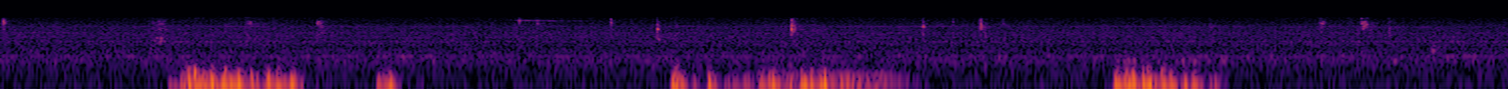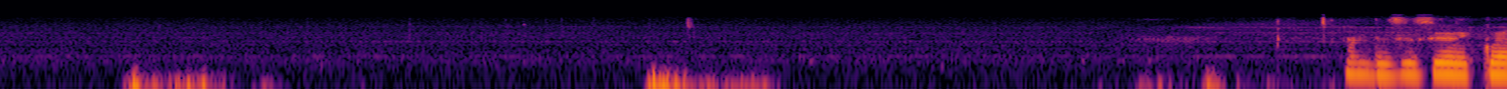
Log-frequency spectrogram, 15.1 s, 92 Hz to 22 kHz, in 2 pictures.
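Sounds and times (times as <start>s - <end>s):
soft low thumps: 0.8s - 2.0s, 3.3s - 4.5s, 5.6s - 6.0s, 8.2s - 8.9s, 10.8s - 11.4s.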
